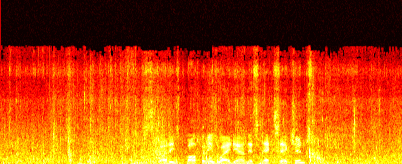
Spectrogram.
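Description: A paddle splashes and dips into water.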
